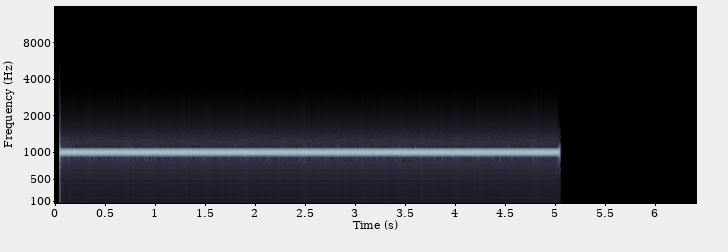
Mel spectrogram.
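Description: Steady 1 kHz line-up tone over a broadcast countdown clock, a single pure beep at the standard −18 dBFS alignment level, used to set audio levels before the programme. It lasts about five seconds and cuts off sharply.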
